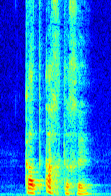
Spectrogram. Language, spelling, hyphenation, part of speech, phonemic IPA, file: Dutch, katachtige, kat‧ach‧ti‧ge, noun / adjective, /ˈkɑtˌɑx.tə.ɣə/, Nl-katachtige.ogg
- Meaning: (noun) felid, feline; any member of the family Felidae; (adjective) inflection of katachtig: 1. masculine/feminine singular attributive 2. definite neuter singular attributive 3. plural attributive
